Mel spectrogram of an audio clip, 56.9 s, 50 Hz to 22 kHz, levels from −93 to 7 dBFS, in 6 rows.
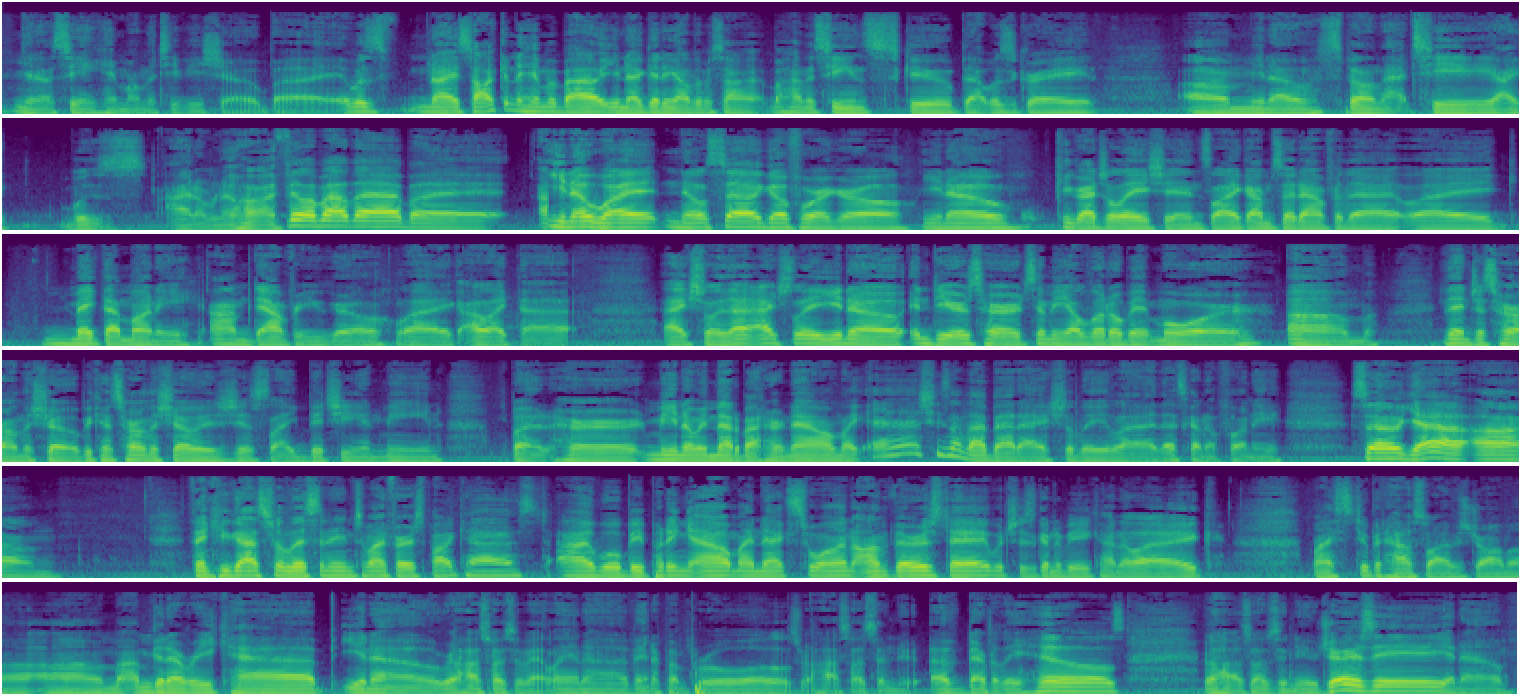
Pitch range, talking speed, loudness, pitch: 100-125 Hz, 195 wpm, -17 LUFS, 110 Hz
